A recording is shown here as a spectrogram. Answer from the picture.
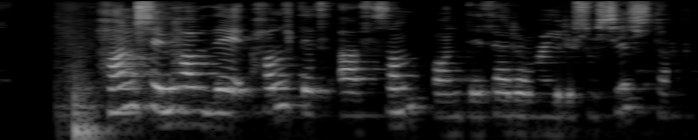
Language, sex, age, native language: Icelandic, female, 12, Icelandic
